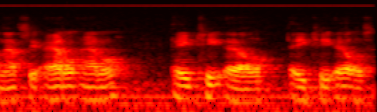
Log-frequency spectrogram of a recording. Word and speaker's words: atlatl: know something about and that's the adult adult atl atl is how that's spelled that's pronounced atlatl uh i'd like to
